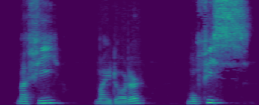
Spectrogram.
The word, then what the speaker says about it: fils: Mon fils, we don't pronounce the L. Mon fils, my son.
